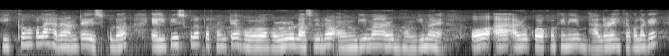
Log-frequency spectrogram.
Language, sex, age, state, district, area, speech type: Assamese, female, 30-45, Assam, Dhemaji, rural, spontaneous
